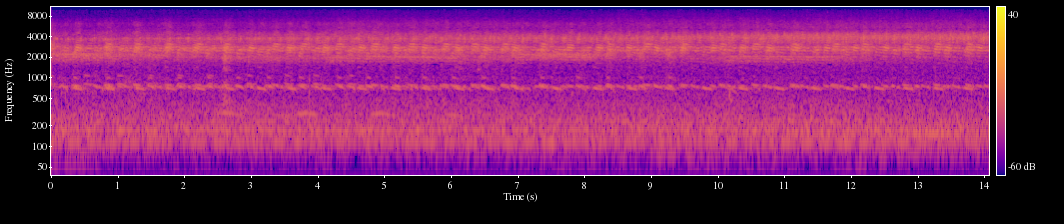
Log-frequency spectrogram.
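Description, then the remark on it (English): A steady, dense chorus of crickets chirping continuously, with a lower pulsing call woven through it, like a night field full of insects. “And so you hear the crickets underneath them.”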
